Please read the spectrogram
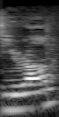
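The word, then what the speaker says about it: Ciaran: And while we're at it, our captain's name is pronounced Ciaron. – Ciaron. – Like, you know the like obscure fucking hip hop artist Ciara, just like that.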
